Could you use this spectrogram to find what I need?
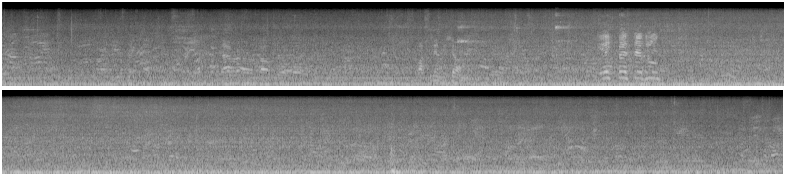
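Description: Footsteps tap on paving.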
